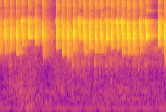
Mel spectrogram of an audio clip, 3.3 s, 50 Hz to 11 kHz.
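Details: White-rumped shama singing continuously, with 'ak47'-style filler: rapid bursts of sharp, high chirped notes, about six per second, with brief pauses between bursts and a faint low steady hum beneath.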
